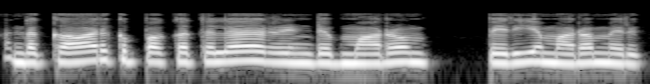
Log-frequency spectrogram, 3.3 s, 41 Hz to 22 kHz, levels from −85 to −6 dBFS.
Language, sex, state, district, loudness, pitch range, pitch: Tamil, female, Tamil Nadu, Nilgiris, -13 LUFS, 200-220 Hz, 210 Hz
